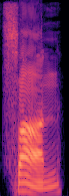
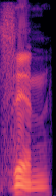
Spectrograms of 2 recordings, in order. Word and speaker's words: Zin: located in the wilderness of san mispronounced zin at the edge of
